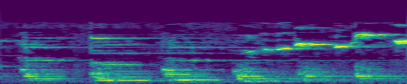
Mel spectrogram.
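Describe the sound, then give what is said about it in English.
Someone whistles a bright, rising tune in five short phrases, with a steady instrumental accompaniment underneath. The melody is clear and upfront, with each phrase climbing a little higher than the last. “Shall I sing? Shall I whistle?”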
